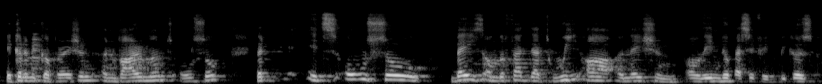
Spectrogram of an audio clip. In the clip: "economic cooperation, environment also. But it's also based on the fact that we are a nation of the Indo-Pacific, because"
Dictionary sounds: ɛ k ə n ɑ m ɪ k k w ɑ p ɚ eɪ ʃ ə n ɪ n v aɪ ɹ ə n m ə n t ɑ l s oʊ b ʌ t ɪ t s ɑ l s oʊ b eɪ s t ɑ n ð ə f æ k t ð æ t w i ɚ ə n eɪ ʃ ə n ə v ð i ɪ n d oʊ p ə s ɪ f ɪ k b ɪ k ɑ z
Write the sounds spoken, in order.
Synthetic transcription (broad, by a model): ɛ k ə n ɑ m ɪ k k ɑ p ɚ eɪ ʃ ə n ɪ n v aɪ ɹ ə n m ə n t ɑ l s oʊ b ʌ t ɪ t s ɑ l s oʊ b eɪ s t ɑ n ð ə f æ k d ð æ t w i ɚ ə n eɪ ʃ ə n ə v ð i ɪ n d oʊ p ə s ɪ f ɪ k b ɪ k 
